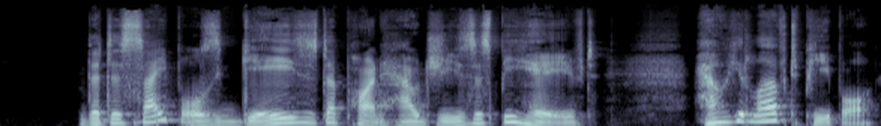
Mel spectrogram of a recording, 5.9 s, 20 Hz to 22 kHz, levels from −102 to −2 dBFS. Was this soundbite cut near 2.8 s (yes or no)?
no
